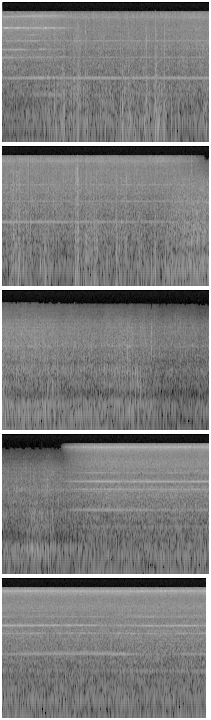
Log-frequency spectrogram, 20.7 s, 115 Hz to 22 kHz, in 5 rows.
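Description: UH-1Y Venom helicopter running: a steady turbine whine and rotor noise heard inside the cockpit. For a few seconds midway it gives way to the helicopter heard from outside as it hovers just off the ground.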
